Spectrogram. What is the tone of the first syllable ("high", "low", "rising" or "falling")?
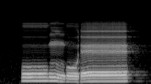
high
